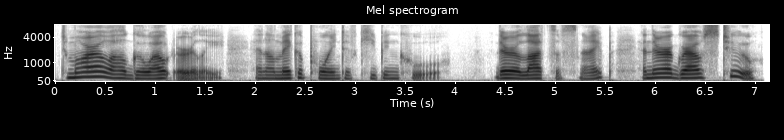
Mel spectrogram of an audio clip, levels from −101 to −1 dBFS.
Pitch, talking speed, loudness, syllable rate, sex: 195 Hz, 195 wpm, -18 LUFS, 5.6 syllables/s, female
